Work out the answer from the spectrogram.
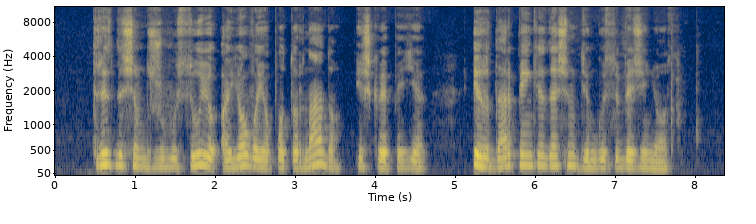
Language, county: Lithuanian, Utena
